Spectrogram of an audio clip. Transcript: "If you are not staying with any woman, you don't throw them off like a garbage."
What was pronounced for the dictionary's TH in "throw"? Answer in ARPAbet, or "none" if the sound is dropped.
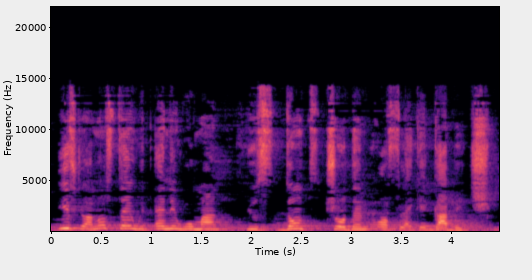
T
